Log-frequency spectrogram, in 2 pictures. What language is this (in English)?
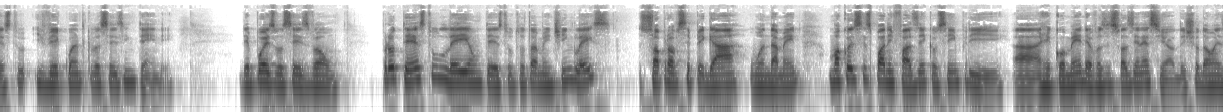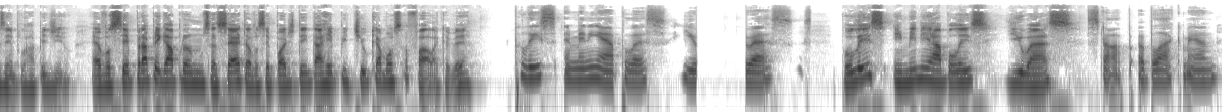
Portuguese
